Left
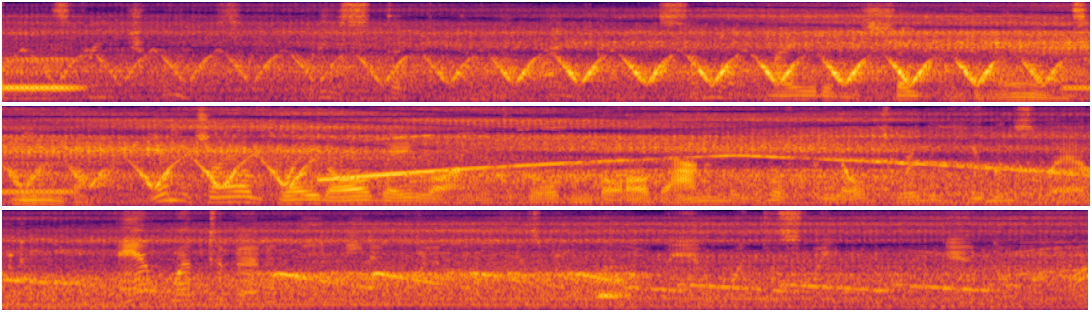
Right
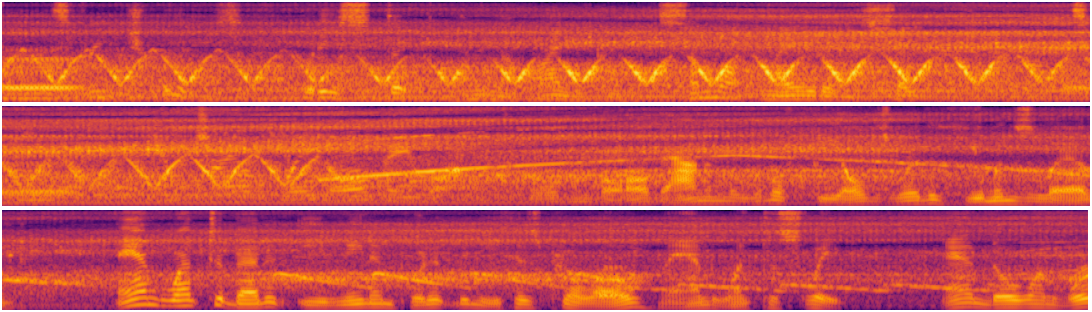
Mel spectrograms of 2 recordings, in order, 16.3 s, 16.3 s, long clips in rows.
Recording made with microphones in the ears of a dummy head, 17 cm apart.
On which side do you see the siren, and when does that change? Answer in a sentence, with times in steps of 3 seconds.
In this clip you hear the siren on the right from 0 s, in the centre from 3 s and on the left from 6 s.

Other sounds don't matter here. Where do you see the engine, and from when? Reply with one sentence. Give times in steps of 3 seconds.
You can hear the engine on the right from 0 s, in the centre from 6 s and on the left from 9 s.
